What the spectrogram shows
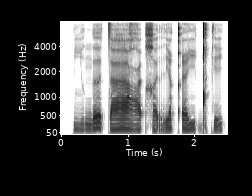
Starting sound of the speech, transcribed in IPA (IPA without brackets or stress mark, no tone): ʎ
